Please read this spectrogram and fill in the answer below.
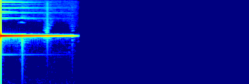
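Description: A single high metallic ding that rings out and fades away within the first second, followed by silence.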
